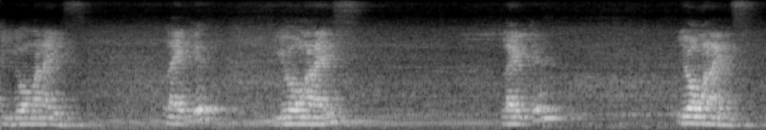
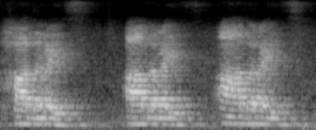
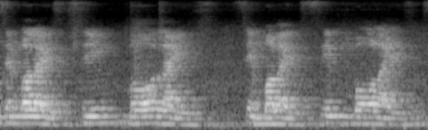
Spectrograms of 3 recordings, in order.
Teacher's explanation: IZE. A word ends with IZE takes stress on a first syllable, third syllable from the end, like humanize.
